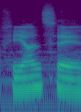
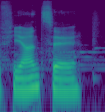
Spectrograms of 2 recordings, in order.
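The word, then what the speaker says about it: fiancé: Oh, fiance and fiance both are pronounced the same way.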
